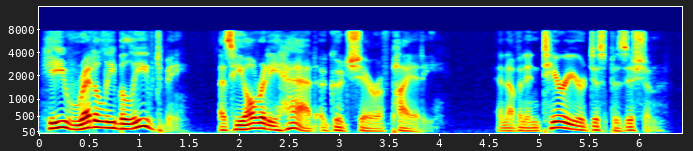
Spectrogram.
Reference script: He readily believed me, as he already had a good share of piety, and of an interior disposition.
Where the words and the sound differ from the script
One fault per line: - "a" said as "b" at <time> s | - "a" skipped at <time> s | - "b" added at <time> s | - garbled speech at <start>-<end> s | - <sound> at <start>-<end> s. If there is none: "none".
none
